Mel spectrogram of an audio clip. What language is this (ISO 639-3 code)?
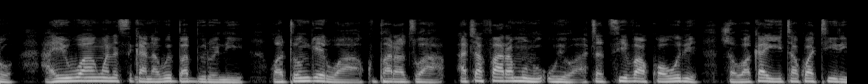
sna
